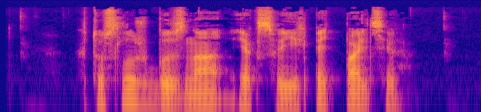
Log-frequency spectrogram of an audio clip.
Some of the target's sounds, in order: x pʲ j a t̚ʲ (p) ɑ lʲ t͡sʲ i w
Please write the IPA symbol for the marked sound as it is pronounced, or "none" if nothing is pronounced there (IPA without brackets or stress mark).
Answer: p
